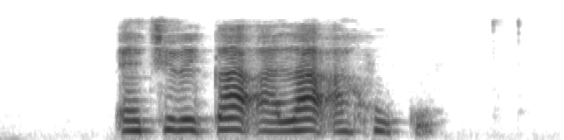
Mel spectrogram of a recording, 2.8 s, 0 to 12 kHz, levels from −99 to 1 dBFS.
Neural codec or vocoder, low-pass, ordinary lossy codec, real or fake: codec, 16 kHz, 8 kbps, FreqCodec, larger model; 7.2 kHz; Opus, 64 kbps; fake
